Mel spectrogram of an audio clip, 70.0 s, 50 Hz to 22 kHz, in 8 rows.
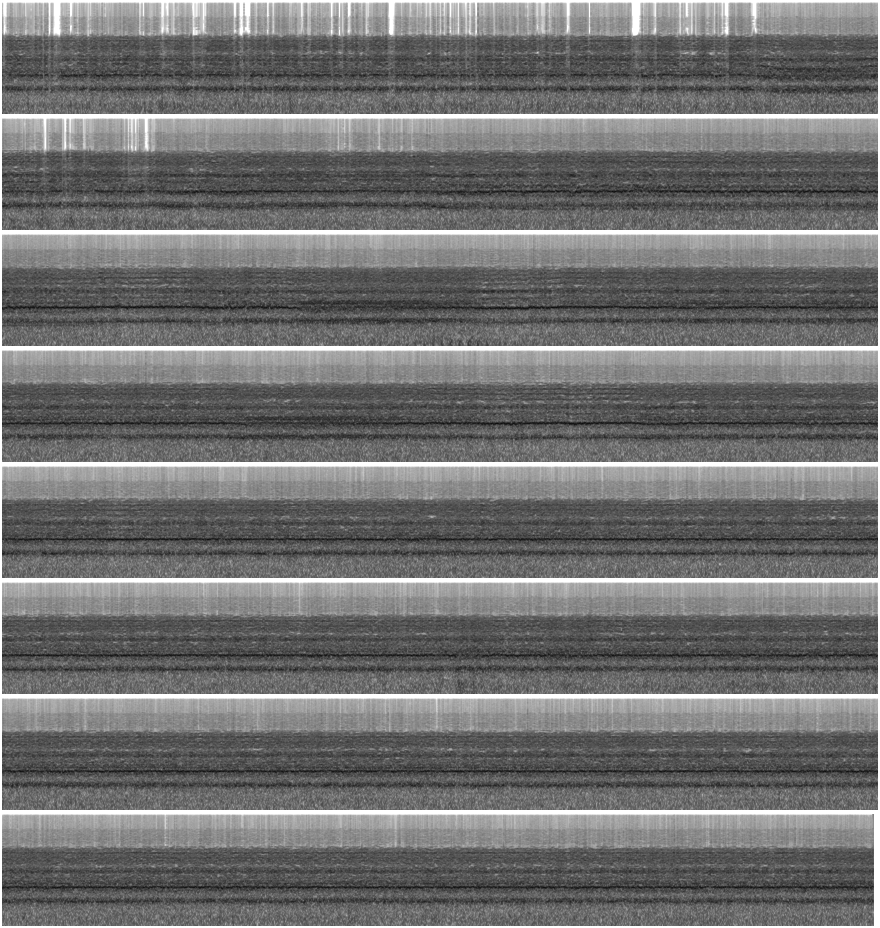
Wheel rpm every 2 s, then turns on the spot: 230, 230, 230, 230, 220, 230, 230, 210, 210, 220, 220, 230, 230, 230, 230, 230, 230, 230, 230, 230, 230, 230, 230, 230, 230, 230, 240, 230, 240, 230, 230, 230, 230, 230, 230.
none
